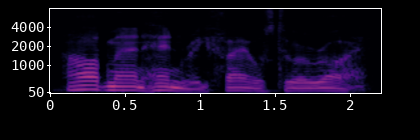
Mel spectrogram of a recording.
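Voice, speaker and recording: An actor playing a grim, terse narrator of a gangland crime game, speaking in a deliberate, ominous way. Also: male voice, on the low side, lively intonation, darkish tone, dry recording, studio quality. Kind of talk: scripted dramatic game narration.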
